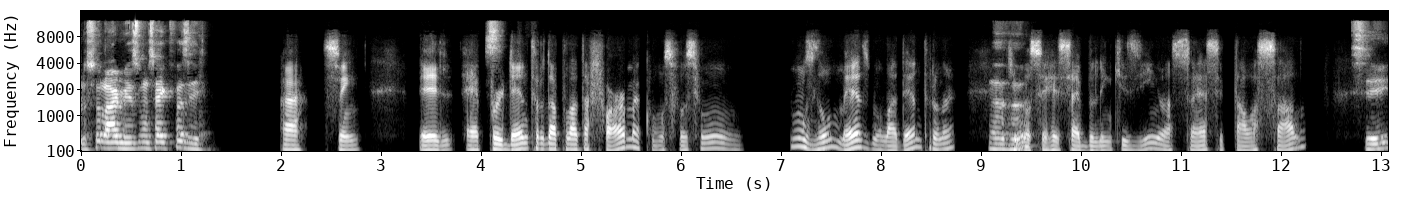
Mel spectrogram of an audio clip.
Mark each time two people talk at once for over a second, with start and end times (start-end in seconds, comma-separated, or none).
none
